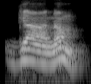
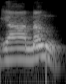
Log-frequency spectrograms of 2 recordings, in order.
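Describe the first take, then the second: First: The word ends with an m sound. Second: The word ends with an ng sound. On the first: The speaker calls it wrong. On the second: The speaker calls it right.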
